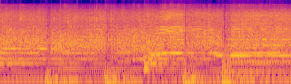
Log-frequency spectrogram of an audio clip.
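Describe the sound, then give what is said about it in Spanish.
A church audience applauds loudly and steadily for the full three seconds, giving applause to Christ as King of Kings and Lord of Lords: a dense wash of clapping with a few cheers, over sustained music with held keyboard-like tones. “¿Alguien puede darle un aplauso al Rey de Reyes y Señor de Señores?”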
